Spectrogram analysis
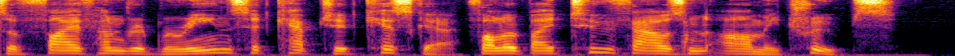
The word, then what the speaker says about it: Kiska: So I did pronounce it right the first time. Kiska.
